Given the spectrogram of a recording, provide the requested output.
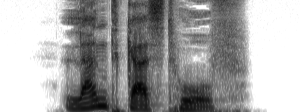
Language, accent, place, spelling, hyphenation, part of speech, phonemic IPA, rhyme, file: German, Germany, Berlin, Landgasthof, Land‧gast‧hof, noun, /ˈlantɡasthoːf/, -oːf, De-Landgasthof.ogg
- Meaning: country inn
